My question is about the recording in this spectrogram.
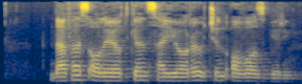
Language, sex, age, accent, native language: Uzbek, male, 25-34, Xorazm, Uzbek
